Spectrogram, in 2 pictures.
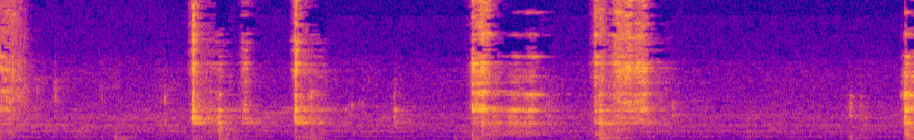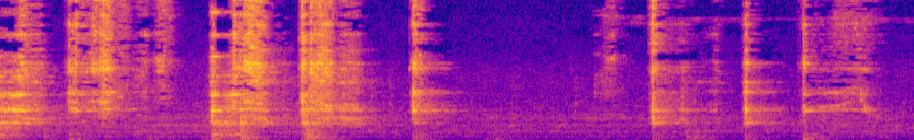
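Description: Knife and fork clinking and scraping on a plate while cutting food, in irregular clusters of short sharp strokes.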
